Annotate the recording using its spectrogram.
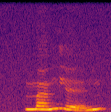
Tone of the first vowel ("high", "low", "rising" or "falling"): rising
